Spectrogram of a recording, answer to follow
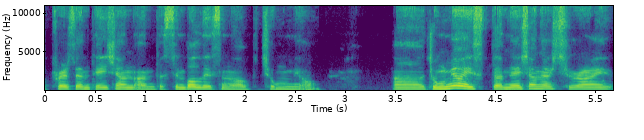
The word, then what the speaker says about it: Jongmyo: Is it right, Jongmyo Shrine, the right pronunciation or not? Jongmyo Shrine is right. Jongmyo Shrine, yes. Okay.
